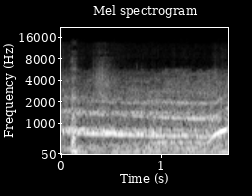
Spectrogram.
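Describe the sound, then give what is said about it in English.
A steady, droning engine hum runs underneath a sustained wailing siren tone that bends upward near the end, both loud, with no voices. “Would you like some sirens and a humming engine?”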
